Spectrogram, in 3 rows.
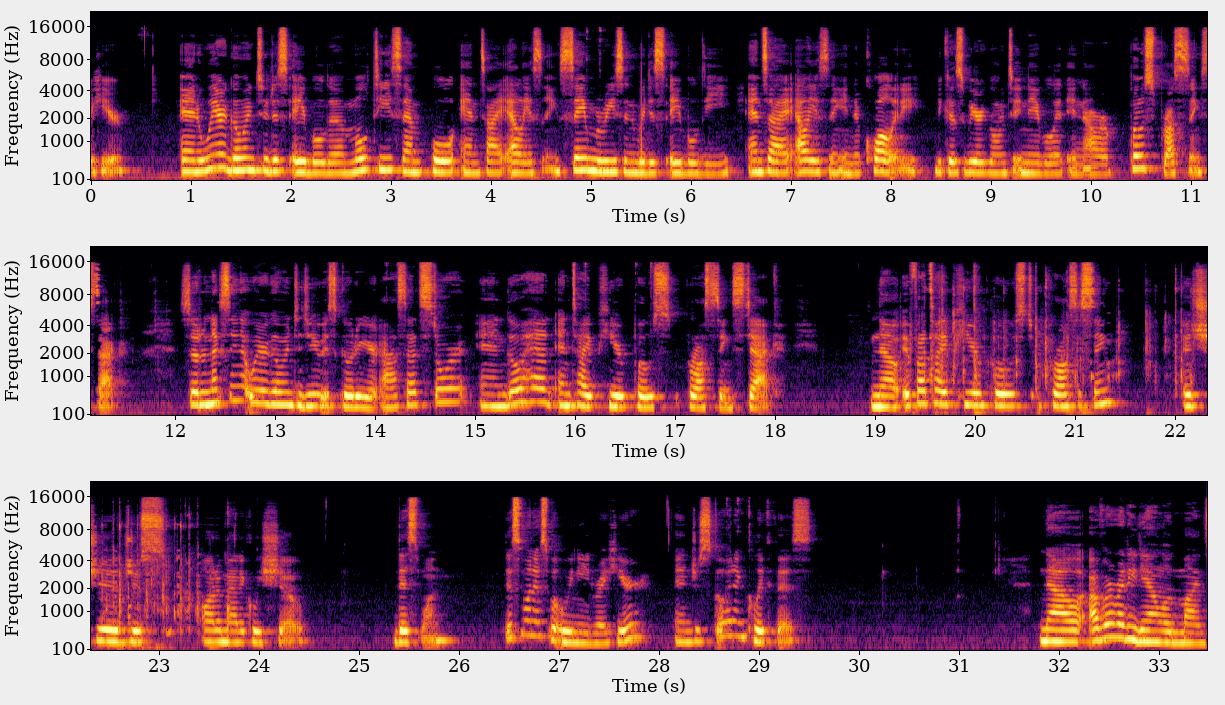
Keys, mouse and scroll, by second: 11.7 scroll, 11.7 scroll down 1, 14.0 click, 15.9 click, 19.0-23.6 typing, 28.6 click.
